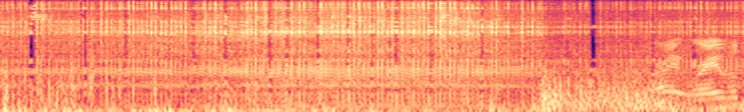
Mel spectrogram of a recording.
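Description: A nitro RC buggy engine idles continuously with a rough mechanical buzz, joined near the end by a rising whine and some brief talk.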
